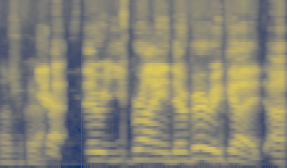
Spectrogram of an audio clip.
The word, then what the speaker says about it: pain au chocolat: No, how are they pronounced in French? Oh, pain au chocolat. Pain au chocolat.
